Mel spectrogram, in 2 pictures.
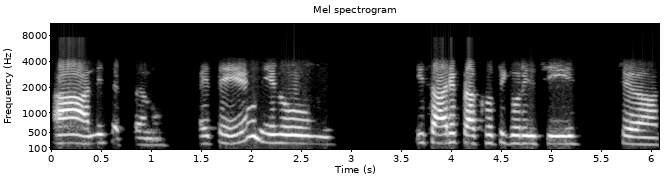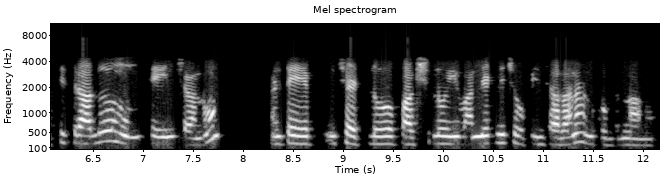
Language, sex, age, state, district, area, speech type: Telugu, female, 45-60, Telangana, Medchal, urban, conversation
